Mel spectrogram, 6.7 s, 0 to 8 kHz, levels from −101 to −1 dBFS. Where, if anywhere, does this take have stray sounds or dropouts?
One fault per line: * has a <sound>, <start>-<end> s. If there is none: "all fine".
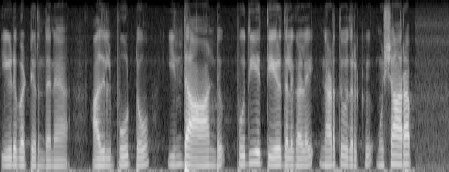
all fine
